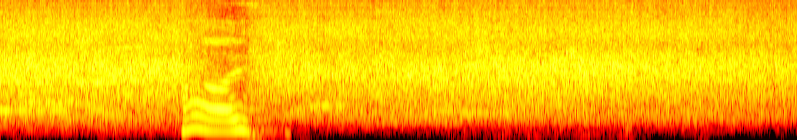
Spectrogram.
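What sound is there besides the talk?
audience applause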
